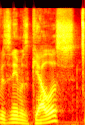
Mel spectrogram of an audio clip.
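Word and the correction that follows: Gelus: Jealous, I think is Jealous. How to pronounce it, yeah.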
